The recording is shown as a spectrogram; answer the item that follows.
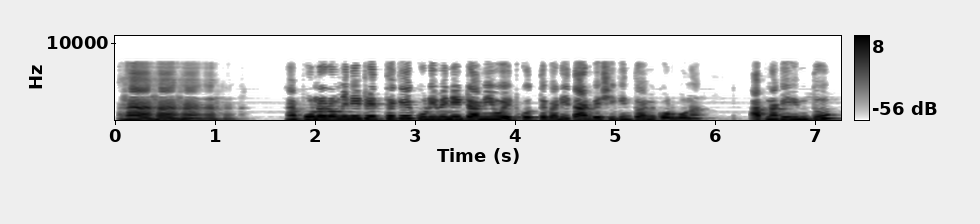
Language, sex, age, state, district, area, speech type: Bengali, female, 45-60, West Bengal, Malda, rural, spontaneous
